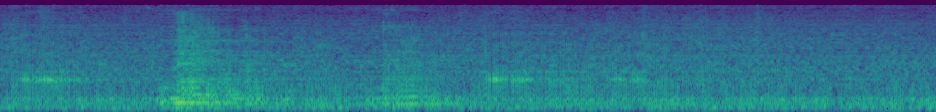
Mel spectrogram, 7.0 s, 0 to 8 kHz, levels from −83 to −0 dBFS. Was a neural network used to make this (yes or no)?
yes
